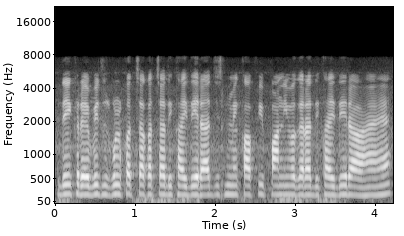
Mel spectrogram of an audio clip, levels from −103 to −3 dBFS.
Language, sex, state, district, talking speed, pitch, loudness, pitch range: Hindi, female, Haryana, Jhajjar, 270 wpm, 180 Hz, -15 LUFS, 180-185 Hz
